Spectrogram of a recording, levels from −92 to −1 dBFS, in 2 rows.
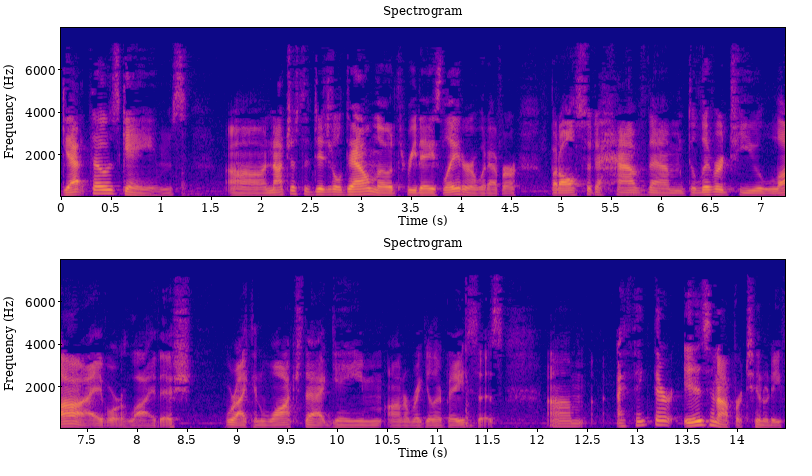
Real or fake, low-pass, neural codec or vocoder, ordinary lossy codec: real; 7.2 kHz; none; MP3, 32 kbps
